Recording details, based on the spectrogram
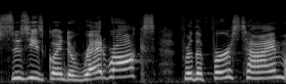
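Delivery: thrilled, loud, high, excited shouting. Talking about going to a concert with susie, yelling excitedly. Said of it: "Oh my God, I'm yelling".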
